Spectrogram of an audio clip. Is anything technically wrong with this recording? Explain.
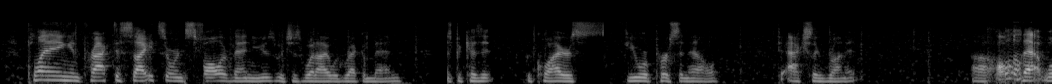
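Yes. Overdone noise removal runs throughout. Bands near the noise floor are cut hard, leaving near-silent gaps with twinkling specks.

The Speex codec damage is plainly audible throughout. The hoarse, noisy texture fits Speex at about 20 kbps.

VoIP packet loss concealed by the speech codec occurs four times: 1.83–2.20 s, between "practice sites or in" and "venues which is what"; 4.27–4.50 s, after "what I would recommend"; 5.79–6.05 s, before "fewer personnel to actually"; and 9.85–10.24 s. The decoder extends its last pitch and filter, so each gap becomes a fading buzzy tone or coloured noise. The first and last gaps are scattered dropouts of up to 60 ms. The middle two are continuous, each about 200 to 240 ms long.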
